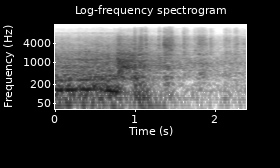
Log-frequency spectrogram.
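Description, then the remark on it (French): In a crash test, a car engine hums steadily as the car travels at 50 km/h, then it strikes an electric scooter with a loud, broad crash, followed by scraping and clattering debris that fades as the noise settles. “Le scénario est simple, une voiture lancée à 50 km/h percute une trottinette électrique qui a grillé un feu ou un stop, et voilà l'impact.”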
